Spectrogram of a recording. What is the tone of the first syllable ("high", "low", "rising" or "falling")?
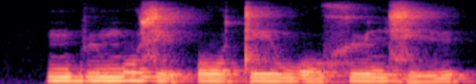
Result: high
